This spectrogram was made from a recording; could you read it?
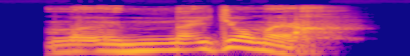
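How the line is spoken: Hoarse, nearly fainting. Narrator (Russian): хрипел Бараус, едва не теряя сознание

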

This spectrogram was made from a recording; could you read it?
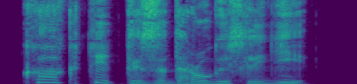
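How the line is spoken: Sharp. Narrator (Russian): резко сказал я ей

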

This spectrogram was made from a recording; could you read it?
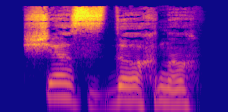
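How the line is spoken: Weak groan. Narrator (Russian): простонал я, не в силах пошевелиться

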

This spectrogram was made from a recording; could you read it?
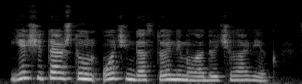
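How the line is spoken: Calm. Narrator (Russian): спокойно отозвалась Бьюла

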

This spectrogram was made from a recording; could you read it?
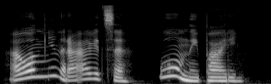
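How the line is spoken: Laughing. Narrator (Russian): хохотнул отец

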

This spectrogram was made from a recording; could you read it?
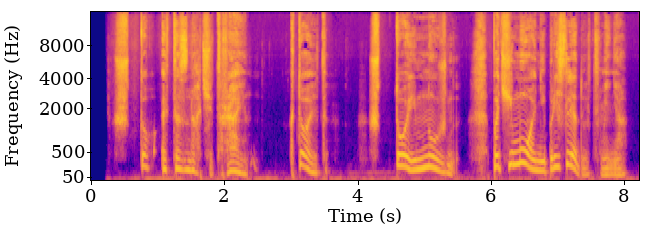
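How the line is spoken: Sobbing. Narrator (Russian): всхлипывая, произнесла она

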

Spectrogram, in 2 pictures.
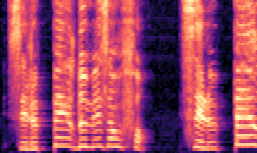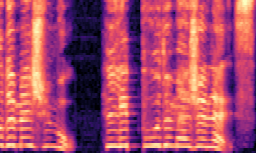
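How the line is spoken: Struggling cry. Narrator (French): s'écria Mistress Micawber en se débattant

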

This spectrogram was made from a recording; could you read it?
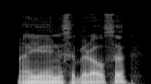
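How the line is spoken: Grunt. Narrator (Russian): хмыкнул Козлов

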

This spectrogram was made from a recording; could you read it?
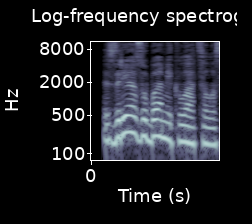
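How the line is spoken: Angry. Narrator (Russian): сказал сердито

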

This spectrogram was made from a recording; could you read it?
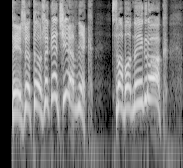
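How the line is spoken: Angry shout. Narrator (Russian): прокричал в гневе Адриан

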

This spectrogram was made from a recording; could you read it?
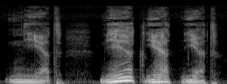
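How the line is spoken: Sudden mutter. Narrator (Russian): вдруг забормотал он

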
